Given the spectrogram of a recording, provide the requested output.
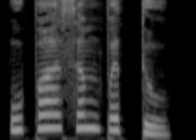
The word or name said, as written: ಉಪಾಸಂಪತ್ತು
